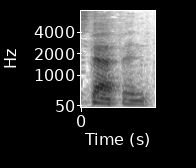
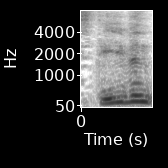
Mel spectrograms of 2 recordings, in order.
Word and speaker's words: Stefan: His name is Stefan. Well, his name is Steven, but it's spelled like Stefan.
